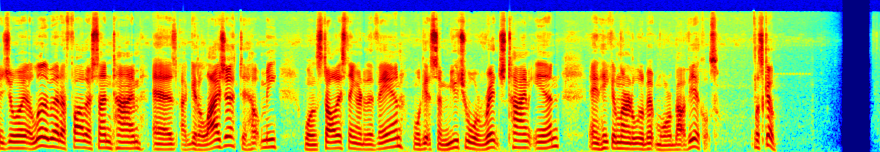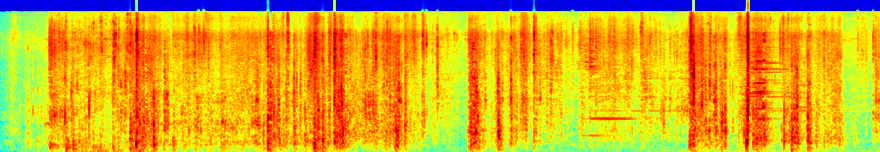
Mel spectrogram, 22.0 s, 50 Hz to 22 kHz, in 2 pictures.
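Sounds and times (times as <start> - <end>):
knocks scrapes and rustles: 11.0 - 22.0.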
